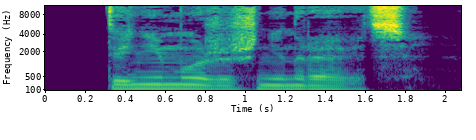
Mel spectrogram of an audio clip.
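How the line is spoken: Sighing. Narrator (Russian): вздохнул я

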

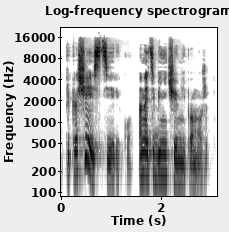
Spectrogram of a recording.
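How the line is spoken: Sharp rebuke. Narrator (Russian): резко осадил ее

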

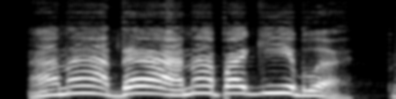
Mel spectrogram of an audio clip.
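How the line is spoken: Shouting. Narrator (Russian): прокричал я

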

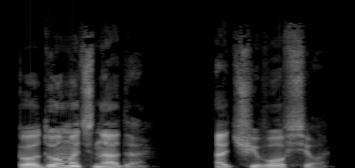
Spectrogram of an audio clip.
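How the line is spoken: Calm reply. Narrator (Russian): спокойно отозвался отец Амвросий

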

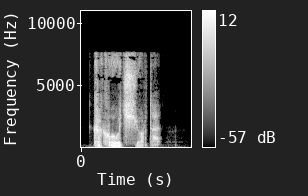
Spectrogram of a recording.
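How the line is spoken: Ashamed muttering. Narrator (Russian): бормотал он, как будто ему было стыдно или тяжело

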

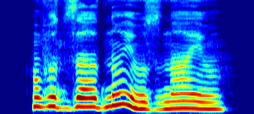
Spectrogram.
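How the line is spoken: Sighing, young woman. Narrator (Russian): вздохнула девушка

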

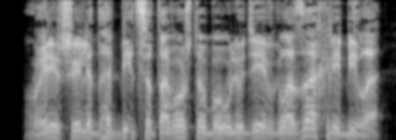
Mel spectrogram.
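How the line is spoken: Laughing. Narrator (Russian): Рассмеялся я

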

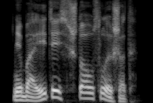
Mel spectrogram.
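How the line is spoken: Snorting. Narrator (Russian): хмыкнул Ричард

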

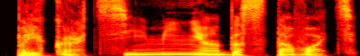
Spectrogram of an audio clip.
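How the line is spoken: Hiss. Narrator (Russian): зашипела она

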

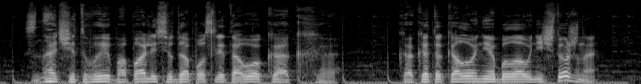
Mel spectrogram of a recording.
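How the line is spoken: Hoarse question. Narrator (Russian): хрипло спросил Паттерсон

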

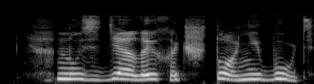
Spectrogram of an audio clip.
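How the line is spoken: King's pleading moan. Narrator (Russian): уже с мольбой простонал король

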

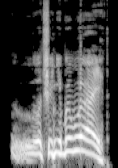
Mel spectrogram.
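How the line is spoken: Grumbled mutter. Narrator (Russian): буркнул хозяин

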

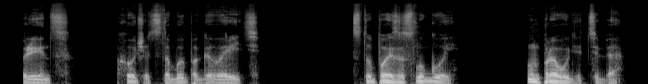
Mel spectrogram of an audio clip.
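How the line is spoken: Quiet. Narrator (Russian): тихо сказал

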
